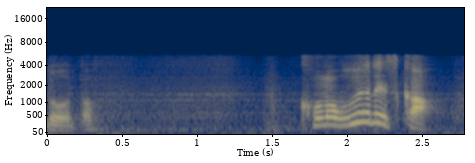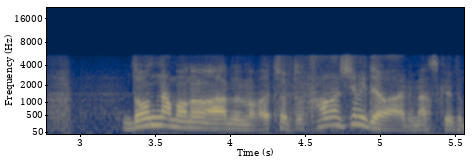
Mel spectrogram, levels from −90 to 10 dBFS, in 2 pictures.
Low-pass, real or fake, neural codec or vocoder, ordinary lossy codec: 5.4 kHz; fake; codec, 16 kHz, about 1 kbps, DyCAST, with the encoder's durations; none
